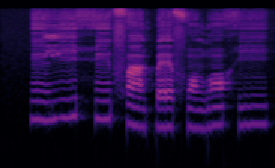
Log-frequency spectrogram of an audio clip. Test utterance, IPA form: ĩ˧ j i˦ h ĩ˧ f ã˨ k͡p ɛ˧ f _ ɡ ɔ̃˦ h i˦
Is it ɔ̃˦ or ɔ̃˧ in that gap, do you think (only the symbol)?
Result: ɔ̃˧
